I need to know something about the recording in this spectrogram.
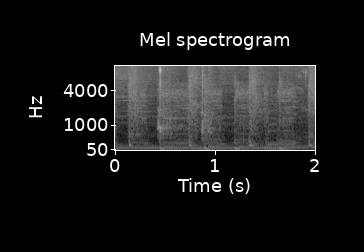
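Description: Background music with a steady low bass line.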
